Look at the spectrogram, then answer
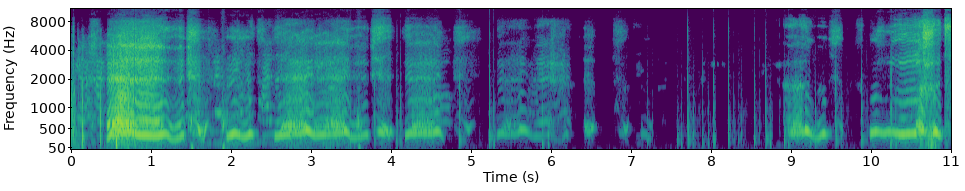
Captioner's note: crying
